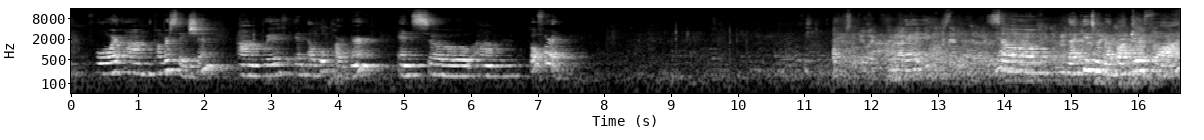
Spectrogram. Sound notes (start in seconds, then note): 12.3 audience talking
